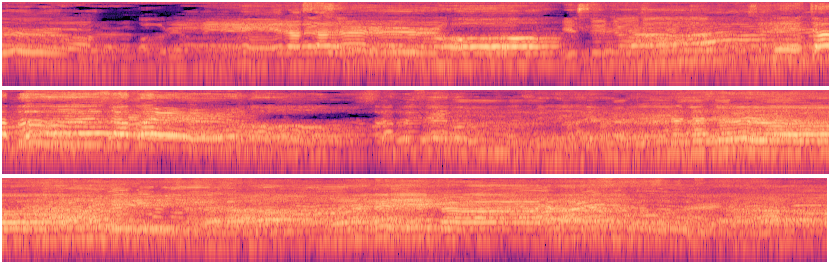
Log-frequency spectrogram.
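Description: A crowd of men chants together in unison, close by.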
